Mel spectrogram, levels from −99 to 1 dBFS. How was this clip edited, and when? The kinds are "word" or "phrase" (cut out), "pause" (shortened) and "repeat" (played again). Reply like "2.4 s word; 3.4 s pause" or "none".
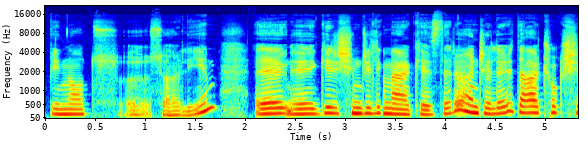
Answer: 2.4 s word; 3.4 s word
